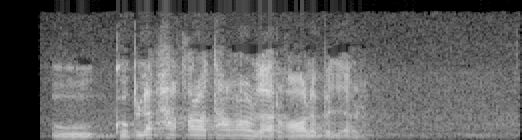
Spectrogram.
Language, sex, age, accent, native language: Uzbek, male, 12-17, Jizzax, Uzbek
